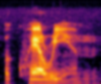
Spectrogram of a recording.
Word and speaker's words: aquarium: Come to Ocean Aquarium 했습니다.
